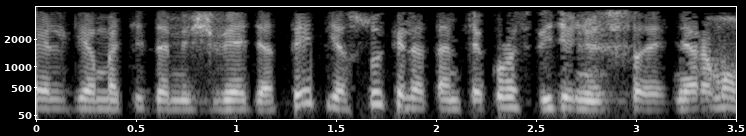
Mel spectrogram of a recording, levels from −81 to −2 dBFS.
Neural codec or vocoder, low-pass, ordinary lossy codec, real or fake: none; 3.6 kHz; AAC, 16 kbps; real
